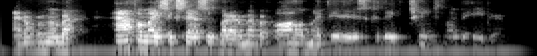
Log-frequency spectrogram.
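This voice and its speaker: Speaking at a medium pitch, a man with a Boston accent sounds somewhat breathy. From Boston, US. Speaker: project management trainer. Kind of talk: webinar presentation. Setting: online webinar. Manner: fast.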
